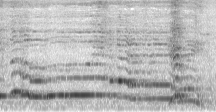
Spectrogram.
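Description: Solo female voice singing a cappella, without words: a long held note that steps down to a lower one, then slides down near the end as the song closes.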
